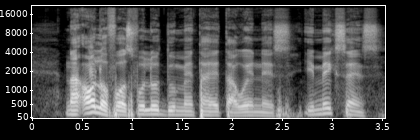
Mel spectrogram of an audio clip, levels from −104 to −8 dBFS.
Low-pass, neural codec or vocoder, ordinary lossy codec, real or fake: none; vocoder, 48 kHz, 128 mel bands, Vocos; none; fake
